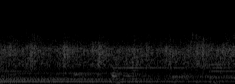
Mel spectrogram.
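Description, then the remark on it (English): An audience in a Pentecostal church claps steadily on a Tuesday night as a preacher comes to the pulpit, a dense wash of many hands sustained throughout, with a faint musical hum underneath and no clear talking. “Clap your hands as he comes to this pulpit.”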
